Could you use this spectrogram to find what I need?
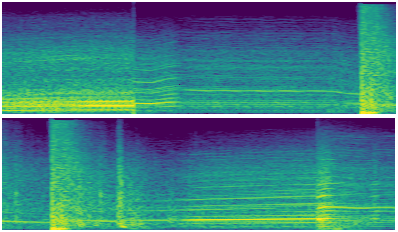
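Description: A car engine hums and changes pitch.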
